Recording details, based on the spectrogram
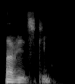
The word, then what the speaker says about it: Stawicki: Stawicki.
